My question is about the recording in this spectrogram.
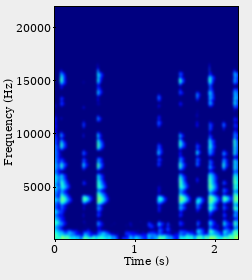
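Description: Near silence with faint, rapid clicking from a computer mouse as it is used to draw on screen.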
